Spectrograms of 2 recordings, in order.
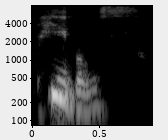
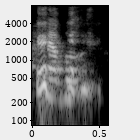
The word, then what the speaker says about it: Peebles: My last name is pronounced Peebles. – Peebles, I'm sorry. – Not Pebbles.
